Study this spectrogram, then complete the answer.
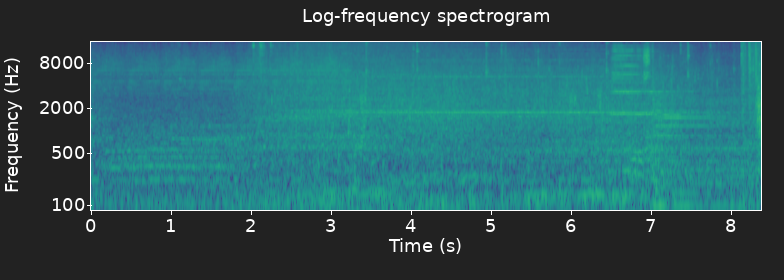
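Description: Footsteps walk steadily on pavement.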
